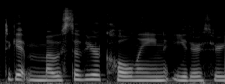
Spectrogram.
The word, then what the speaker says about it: choline: The topic today is choline. – Yes. – Did I say it right? – You did.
